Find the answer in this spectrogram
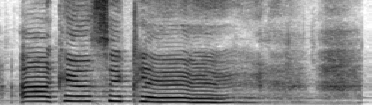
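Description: Female lead vocal from a liquid drum and bass track, singing a short phrase whose notes step and then slide down in pitch near the end. It is washed in reverb and delay, with layered background 'ooh' vocals behind it, and has no drums or bass under it.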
